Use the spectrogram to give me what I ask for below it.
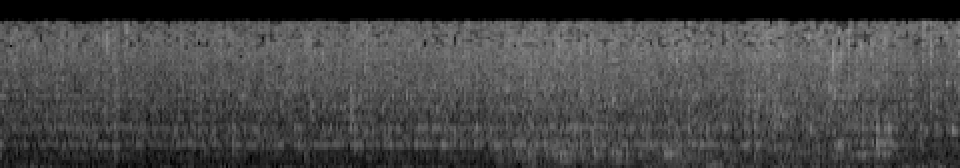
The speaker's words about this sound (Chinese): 冲咁耐嘅今次， 海浪声嚟嘅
